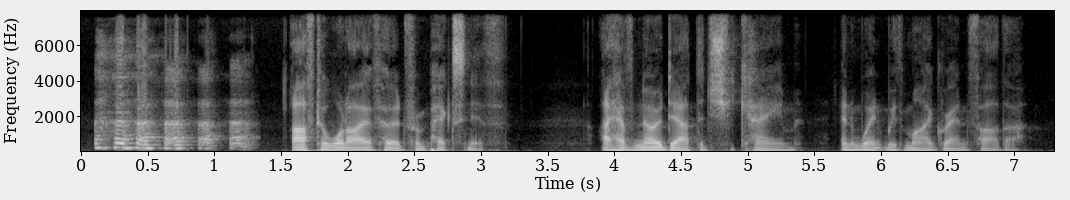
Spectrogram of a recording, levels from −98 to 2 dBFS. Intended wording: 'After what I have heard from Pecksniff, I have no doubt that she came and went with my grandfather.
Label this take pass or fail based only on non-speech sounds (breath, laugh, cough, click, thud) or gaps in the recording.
fail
